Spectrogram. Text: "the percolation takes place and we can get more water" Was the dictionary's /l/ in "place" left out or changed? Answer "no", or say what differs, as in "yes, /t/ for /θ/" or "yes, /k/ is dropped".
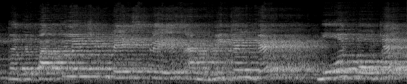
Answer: yes, /l/ is dropped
